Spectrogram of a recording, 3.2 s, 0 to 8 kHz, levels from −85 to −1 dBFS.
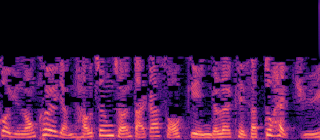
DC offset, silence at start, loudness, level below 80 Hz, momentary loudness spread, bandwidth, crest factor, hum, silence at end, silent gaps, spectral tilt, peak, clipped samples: under 0.1%; 0 s; -21 LUFS; -52 dBFS; 3 LU; 5 kHz; 16 dB; none; 0 s; none; -10.5 dB/octave; -6 dBFS; under 0.1%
